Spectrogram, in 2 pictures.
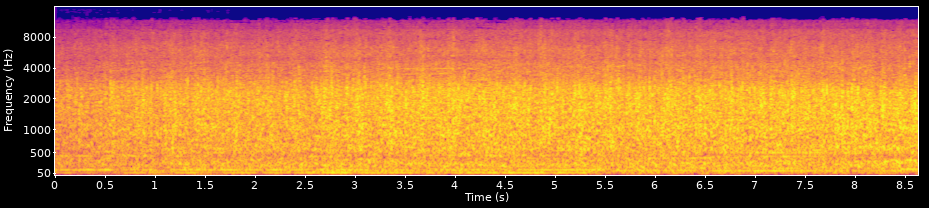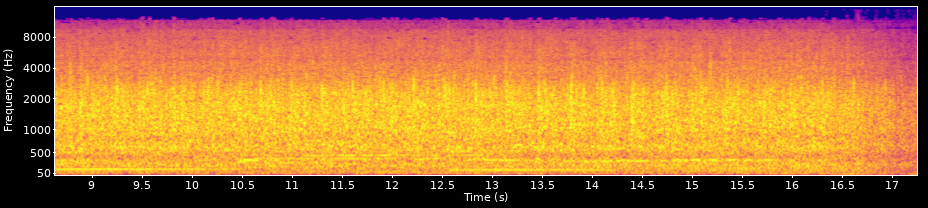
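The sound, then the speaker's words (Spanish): A large crowd of citizens of Granada applauds steadily and continuously in a spontaneous tribute to Jesús Candel after his death, a dense wash of clapping that holds at an even, full volume throughout before tapering slightly at the very end, with faint low tones underneath. “¿Qué es este aplauso, Paloma, y, dónde es esto?”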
